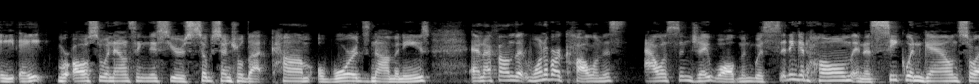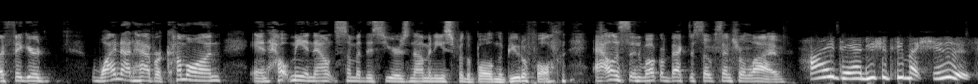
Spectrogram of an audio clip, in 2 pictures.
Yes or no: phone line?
yes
